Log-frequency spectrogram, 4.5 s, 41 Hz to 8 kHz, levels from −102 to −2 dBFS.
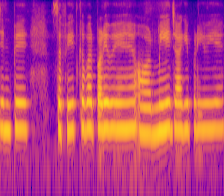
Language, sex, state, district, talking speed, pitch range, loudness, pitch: Hindi, female, Uttar Pradesh, Lalitpur, 175 wpm, 245-255 Hz, -17 LUFS, 250 Hz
